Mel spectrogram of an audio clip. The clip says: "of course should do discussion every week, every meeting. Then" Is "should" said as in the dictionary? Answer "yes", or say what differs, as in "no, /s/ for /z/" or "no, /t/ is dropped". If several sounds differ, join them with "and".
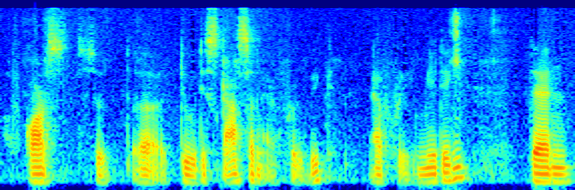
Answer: no, /s/ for /ʃ/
